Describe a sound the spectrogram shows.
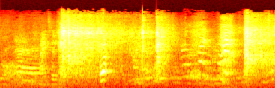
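A toy car rolls across a tiled floor.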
